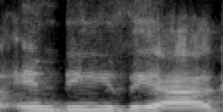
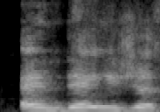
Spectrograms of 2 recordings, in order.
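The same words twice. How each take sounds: First: "Indesia" said as in-DEE-zee-uh; "Indesia" with a long ee in the middle; trying a pronunciation. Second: "Indesia" said as in-DAY-zhuh; "Indesia" in three syllables, in-DAY-zhuh; second pronunciation. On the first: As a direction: say "Indesia" with a DEE and a separate "ee-uh" ending. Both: Real, not acted. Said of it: "am I saying it right?".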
